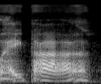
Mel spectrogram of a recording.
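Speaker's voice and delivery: ordinary delivery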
